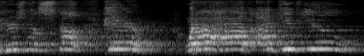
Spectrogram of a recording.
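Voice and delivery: slow, high, loud acted offer; Jonathan giving. Jonathan offers David his belongings, slow and high. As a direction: give it all away, generously. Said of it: "He said".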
